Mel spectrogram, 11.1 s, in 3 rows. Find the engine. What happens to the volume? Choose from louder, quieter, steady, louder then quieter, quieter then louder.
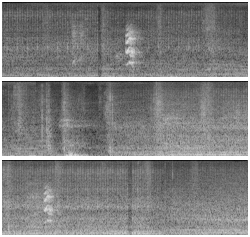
louder.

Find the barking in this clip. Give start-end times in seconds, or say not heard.
1.0-2.0, 7.2-8.2.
